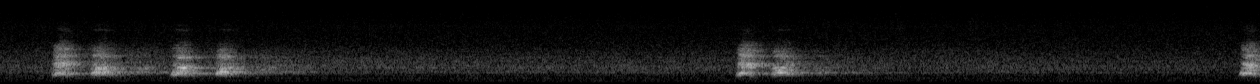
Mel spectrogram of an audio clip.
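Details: Rex, a dog, barking in the night at Pyrga: four sharp barks in quick succession, several seconds of near silence, then two barks, another long quiet gap, and one last bark at the very end.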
